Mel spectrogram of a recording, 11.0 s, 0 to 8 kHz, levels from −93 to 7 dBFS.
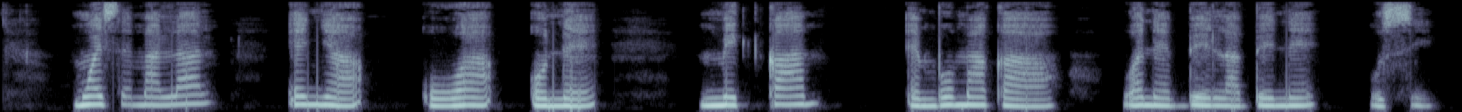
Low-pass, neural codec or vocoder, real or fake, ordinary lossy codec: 7.2 kHz; none; real; MP3, 64 kbps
